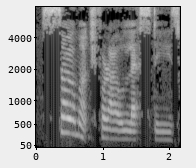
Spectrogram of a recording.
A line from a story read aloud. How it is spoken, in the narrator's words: cried Messapus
